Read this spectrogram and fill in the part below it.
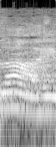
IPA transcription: l.aɪ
